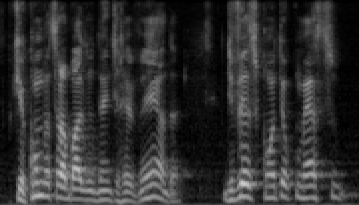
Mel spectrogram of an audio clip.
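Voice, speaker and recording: This man's speech races along very quickly. For a man, his voice sits fairly high. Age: 60s. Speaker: motorcycle dealership sales director. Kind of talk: podcast interview. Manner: casual conversational.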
